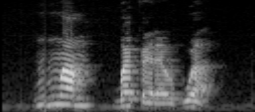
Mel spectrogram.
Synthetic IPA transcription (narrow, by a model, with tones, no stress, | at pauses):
ŋ̩˦ŋʷa˦m̩˦ | ɡ͡be˦fe˨ɾe˨o˨ɡʷu˦a˨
